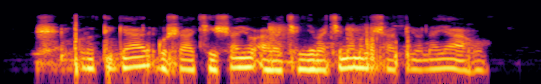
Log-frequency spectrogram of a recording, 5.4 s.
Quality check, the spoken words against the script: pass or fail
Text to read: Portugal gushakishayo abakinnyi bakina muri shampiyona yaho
pass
